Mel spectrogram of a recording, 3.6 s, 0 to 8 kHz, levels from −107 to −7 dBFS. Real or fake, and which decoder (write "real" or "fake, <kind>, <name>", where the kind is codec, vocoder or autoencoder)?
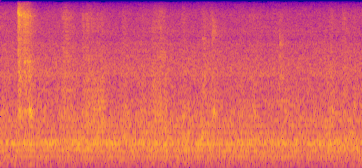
real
